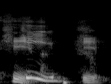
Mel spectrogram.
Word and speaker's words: Hieb: didn't know that because your name is spelled like H-I-E-B, but you pronounce it Hebe.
